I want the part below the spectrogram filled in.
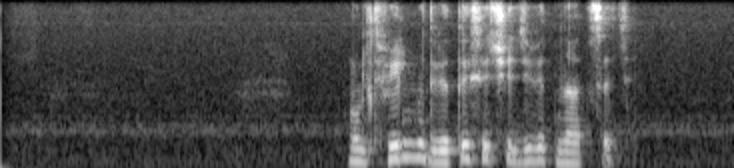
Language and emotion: Russian, neutral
